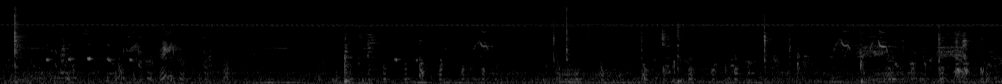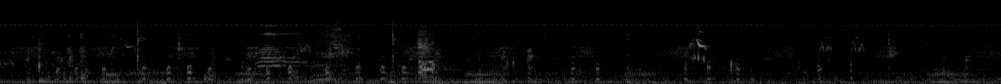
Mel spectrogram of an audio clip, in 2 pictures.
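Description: Chickens clucking now and then, faint, with scattered short clicks and knocks and one louder call about 17 seconds in.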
